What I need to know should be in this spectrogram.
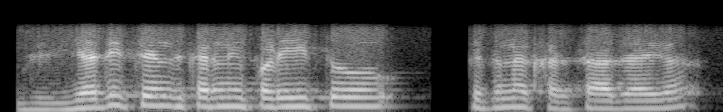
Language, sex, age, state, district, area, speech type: Hindi, male, 45-60, Rajasthan, Jodhpur, rural, conversation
